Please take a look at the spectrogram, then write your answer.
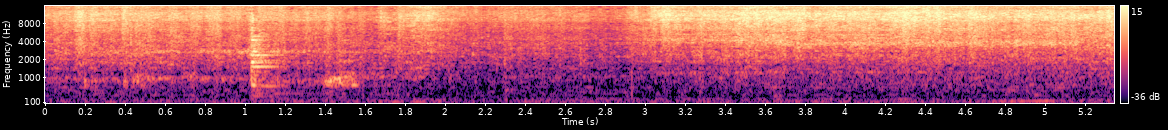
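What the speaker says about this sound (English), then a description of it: "I'm hoping it has a good enough sear. Let's give it a flip." Meat searing in a frying pan just after being flipped, a steady close hiss and sizzle with a brief clatter near the start, growing slightly louder and more intense in the second half, no talk.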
